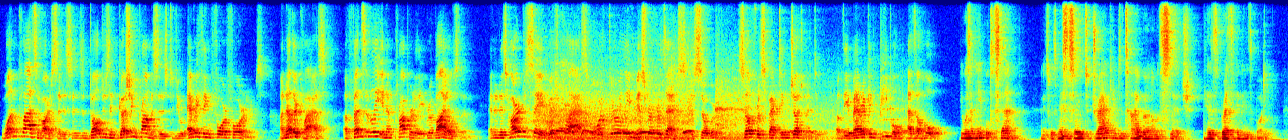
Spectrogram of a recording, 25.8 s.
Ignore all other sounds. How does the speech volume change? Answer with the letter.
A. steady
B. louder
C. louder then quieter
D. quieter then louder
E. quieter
A.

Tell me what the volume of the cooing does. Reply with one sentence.
The volume of the cooing goes down.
